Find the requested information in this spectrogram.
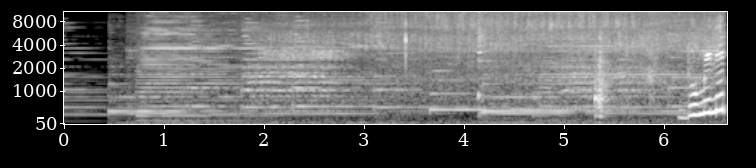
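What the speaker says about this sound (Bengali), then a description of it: "এবার ঢাকনা বন্ধ করে মশলাটা হালকা আঁচে কষতে থাকবো।" Masala for Radhuni Tangra fish curry cooks over low heat in a covered pan in an open-air kitchen, giving a soft steady sizzle beneath sustained tonal sounds, with a brief louder rise near the end.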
